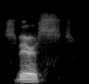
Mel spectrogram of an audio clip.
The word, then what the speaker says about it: Zwirs: My last name is Zwirs.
